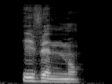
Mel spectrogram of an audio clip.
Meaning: plural of évènement
- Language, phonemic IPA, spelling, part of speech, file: French, /e.vɛn.mɑ̃/, évènements, noun, LL-Q150 (fra)-évènements.wav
